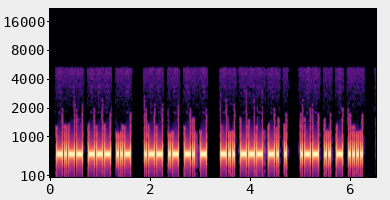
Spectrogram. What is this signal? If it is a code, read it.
Morse code, heard as a keyed tone, about 30 wpm, 600 Hz. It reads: YOU WANT DONE WITH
